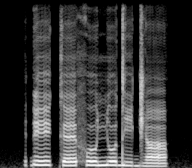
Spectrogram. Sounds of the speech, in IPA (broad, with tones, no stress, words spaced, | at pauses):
ɗeː˦ kɛ˨˦foː˦ɲo˦ diː˨d͡ʒã˨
